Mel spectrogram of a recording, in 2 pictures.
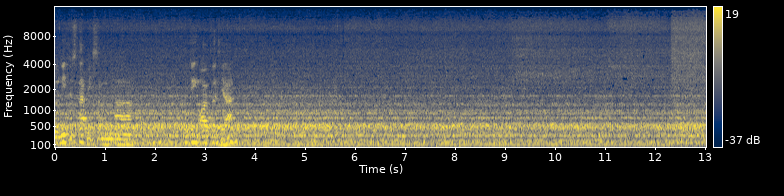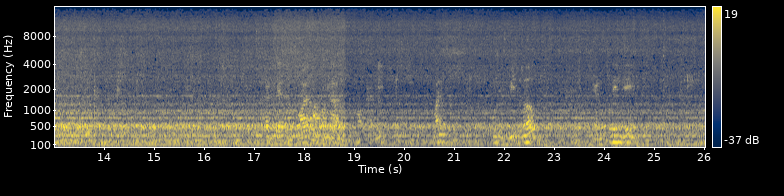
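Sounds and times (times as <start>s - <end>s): steady mechanical hum: 0.0s - 26.0s
meat sizzling in hot oil: 0.1s - 26.0s.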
